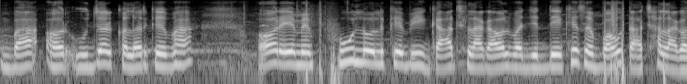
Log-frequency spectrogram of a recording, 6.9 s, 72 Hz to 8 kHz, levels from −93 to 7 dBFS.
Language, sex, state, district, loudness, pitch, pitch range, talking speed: Bhojpuri, male, Bihar, Muzaffarpur, -13 LUFS, 200 Hz, 185-220 Hz, 185 wpm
